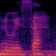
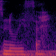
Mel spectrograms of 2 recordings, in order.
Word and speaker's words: Nuesa: So the bully people call it Nuesa. – Nuesa. – Yeah, that means Footwear. – So three syllable. Nuesa. – Yes, Nuesa.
